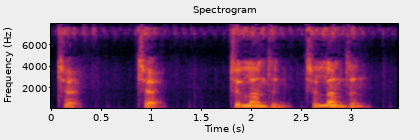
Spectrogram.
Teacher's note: So what's happening as I'm pronouncing that to as t, t. I'm using the schwa sound instead of to. I'm saying t, t. Just keep the tongue in the middle of the mouth. Relax your mouth.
